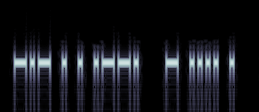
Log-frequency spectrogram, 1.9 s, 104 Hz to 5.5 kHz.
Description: Morse code, heard as a keyed tone, about 40 wpm, 600 Hz. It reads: KEEP THE
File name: the old man and the sea 2 40wpm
